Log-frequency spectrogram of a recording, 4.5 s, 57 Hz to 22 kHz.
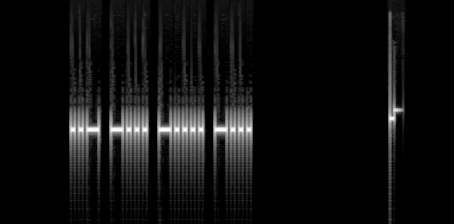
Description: Morse code, heard as a keyed tone, about 28 wpm, 700 Hz. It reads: UB6B
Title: Four Challenging Letter-Number Combinations 30wpm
